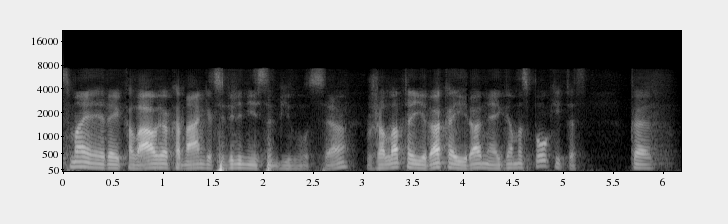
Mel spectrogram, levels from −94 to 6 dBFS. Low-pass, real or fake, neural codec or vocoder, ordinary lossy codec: 7.2 kHz; fake; codec, 16 kHz, about 1 kbps, DyCAST, with the encoder's durations; AAC, 32 kbps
